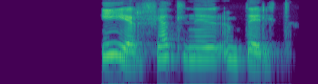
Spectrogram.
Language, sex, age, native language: Icelandic, female, 8, Icelandic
